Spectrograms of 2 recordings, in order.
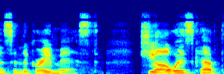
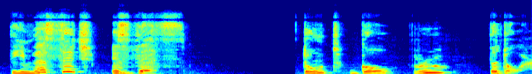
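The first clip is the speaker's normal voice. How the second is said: put-on slow secretive old man; eccentric old man; 3 semitones higher than usual. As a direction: deliver it like a dire warning. Old man's secret message.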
